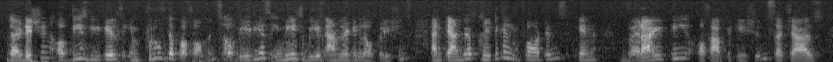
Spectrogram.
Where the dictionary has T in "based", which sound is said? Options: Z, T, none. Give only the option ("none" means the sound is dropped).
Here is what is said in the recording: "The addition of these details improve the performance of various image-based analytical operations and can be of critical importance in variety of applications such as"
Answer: none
